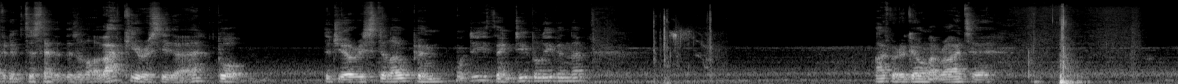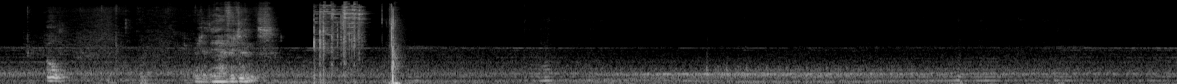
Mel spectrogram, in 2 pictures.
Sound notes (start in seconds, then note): 15.7 head splats on ground; 20.6 flies buzzing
